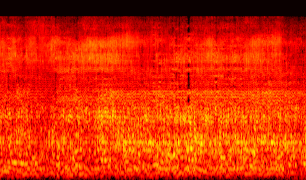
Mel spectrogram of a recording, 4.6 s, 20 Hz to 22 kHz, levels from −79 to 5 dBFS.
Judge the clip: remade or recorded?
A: remade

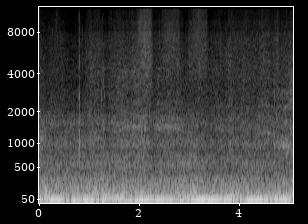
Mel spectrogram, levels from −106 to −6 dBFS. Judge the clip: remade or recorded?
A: recorded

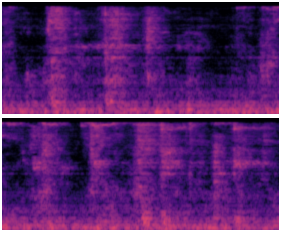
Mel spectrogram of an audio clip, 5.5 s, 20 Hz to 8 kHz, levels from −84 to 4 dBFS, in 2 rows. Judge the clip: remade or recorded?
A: remade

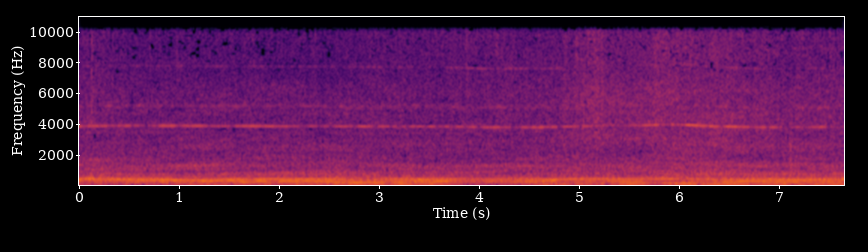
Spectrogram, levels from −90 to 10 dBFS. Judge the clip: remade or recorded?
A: recorded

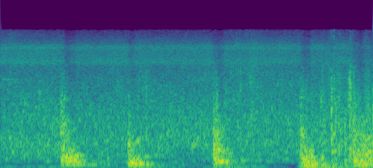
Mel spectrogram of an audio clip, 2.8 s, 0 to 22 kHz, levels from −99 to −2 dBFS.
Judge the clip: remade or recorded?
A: recorded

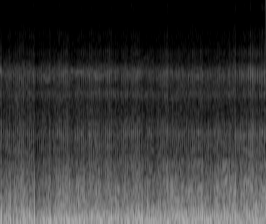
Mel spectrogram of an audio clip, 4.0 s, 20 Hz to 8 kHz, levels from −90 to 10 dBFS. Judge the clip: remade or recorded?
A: recorded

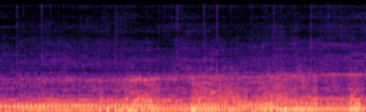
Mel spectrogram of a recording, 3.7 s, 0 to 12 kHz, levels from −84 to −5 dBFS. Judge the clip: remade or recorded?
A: remade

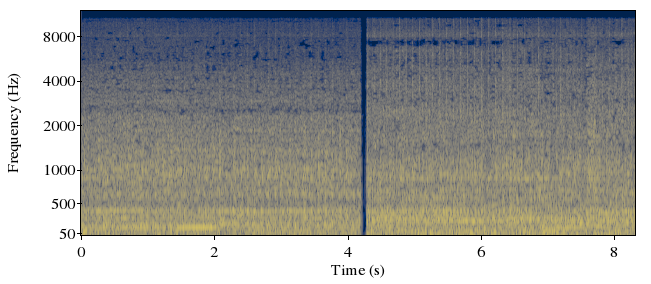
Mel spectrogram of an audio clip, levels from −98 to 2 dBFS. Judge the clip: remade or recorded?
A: recorded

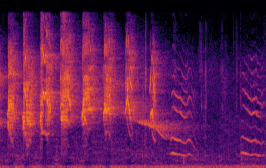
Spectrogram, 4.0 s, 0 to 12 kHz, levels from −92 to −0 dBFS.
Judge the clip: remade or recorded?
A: recorded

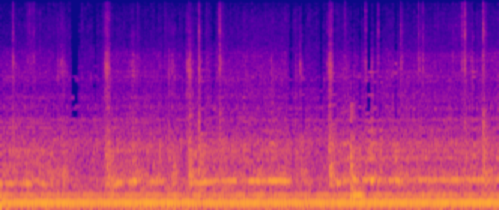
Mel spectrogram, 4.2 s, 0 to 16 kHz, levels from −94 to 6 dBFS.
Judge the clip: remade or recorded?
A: recorded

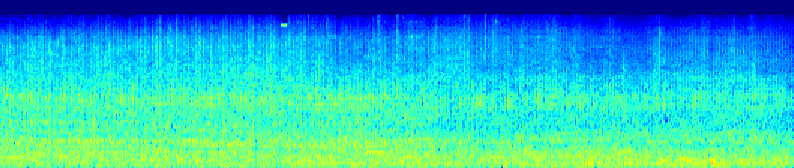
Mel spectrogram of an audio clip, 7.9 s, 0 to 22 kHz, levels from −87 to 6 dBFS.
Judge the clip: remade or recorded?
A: recorded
